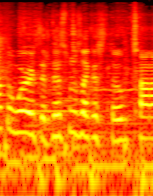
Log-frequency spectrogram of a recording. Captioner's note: whisk rustling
